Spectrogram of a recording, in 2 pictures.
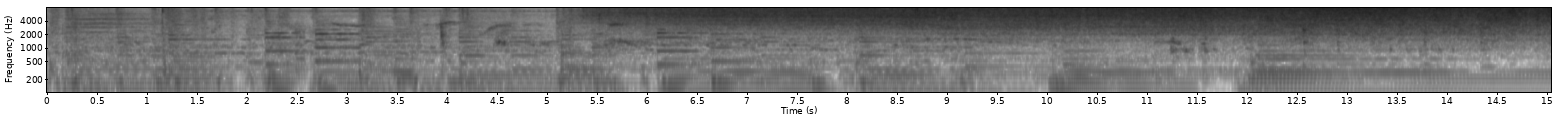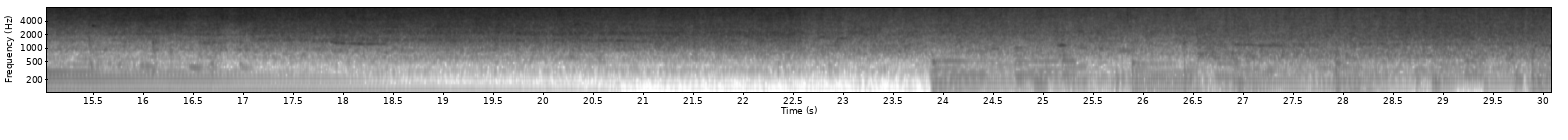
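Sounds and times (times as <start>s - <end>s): background music: 0.0s - 17.8s, 23.9s - 30.0s
meat and vegetables sizzling: 5.0s - 30.0s.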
